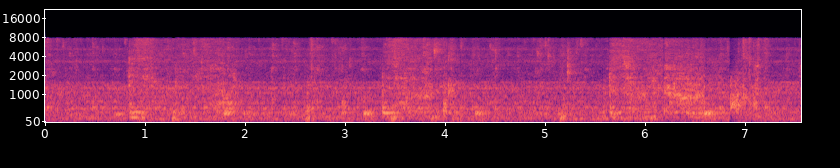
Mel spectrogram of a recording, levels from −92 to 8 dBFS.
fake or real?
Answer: real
